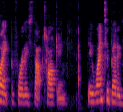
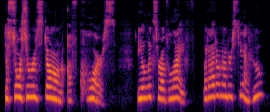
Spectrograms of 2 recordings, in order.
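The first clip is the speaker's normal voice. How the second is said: higher and louder, quick realization; eager boy; 7 semitones higher, 4 dB louder than usual. Acted. Harry answers Firenze eagerly, then grows confused. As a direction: blurt out the answer, then falter.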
